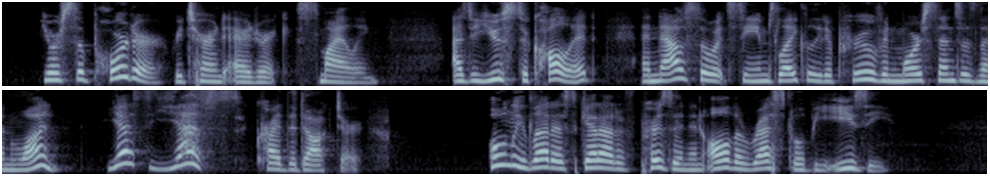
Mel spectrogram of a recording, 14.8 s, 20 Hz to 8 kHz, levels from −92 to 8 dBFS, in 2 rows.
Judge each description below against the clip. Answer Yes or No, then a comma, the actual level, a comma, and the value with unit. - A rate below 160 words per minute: No, average, 195 wpm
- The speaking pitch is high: Yes, high, 225 Hz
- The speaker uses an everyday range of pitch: Yes, average, 4.3 semitones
